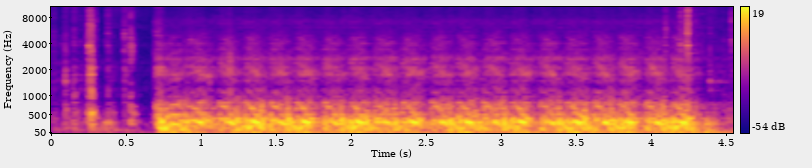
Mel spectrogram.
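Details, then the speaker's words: 2019 Maxus V80, about 2.5/2.8 engine, no-start with crank sensor codes P0335/P0336: spins over fast with heavy, uneven mechanical knocking while cranking; loose, damaged crankshaft reluctor ring. "but it's got a it's got a serious mechanical knocking noise as well um and that what the hell's that I do not know"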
